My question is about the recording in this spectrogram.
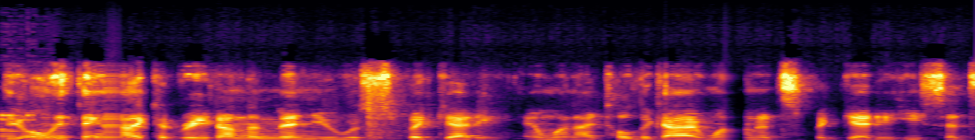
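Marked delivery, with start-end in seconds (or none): none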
